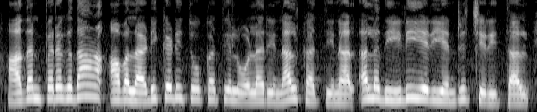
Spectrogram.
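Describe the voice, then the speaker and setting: A woman reading a novel aloud as audiobook narrator in a steady storytelling delivery. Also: a little high.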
